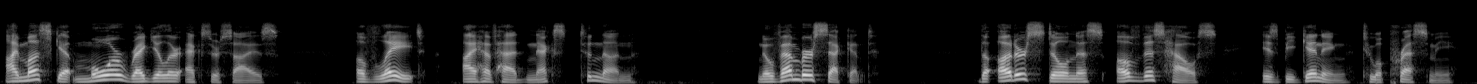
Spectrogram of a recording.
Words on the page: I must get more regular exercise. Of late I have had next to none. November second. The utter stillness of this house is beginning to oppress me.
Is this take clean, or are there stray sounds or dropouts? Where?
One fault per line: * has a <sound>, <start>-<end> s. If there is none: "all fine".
all fine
